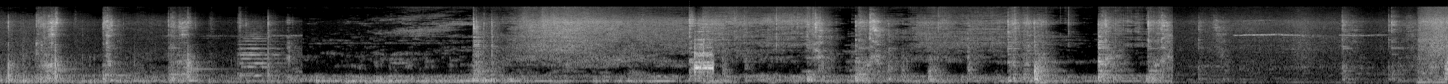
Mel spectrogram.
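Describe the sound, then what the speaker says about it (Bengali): Spices and soy chunks being sautéed in a little oil in a home kitchen, a soft sizzle broken up by repeated scrapes and clanks of a spatula against the pan, with intermittent gaps and small knocks. "আমার মশলা প্রায় কষানো হয়ে গেছে"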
